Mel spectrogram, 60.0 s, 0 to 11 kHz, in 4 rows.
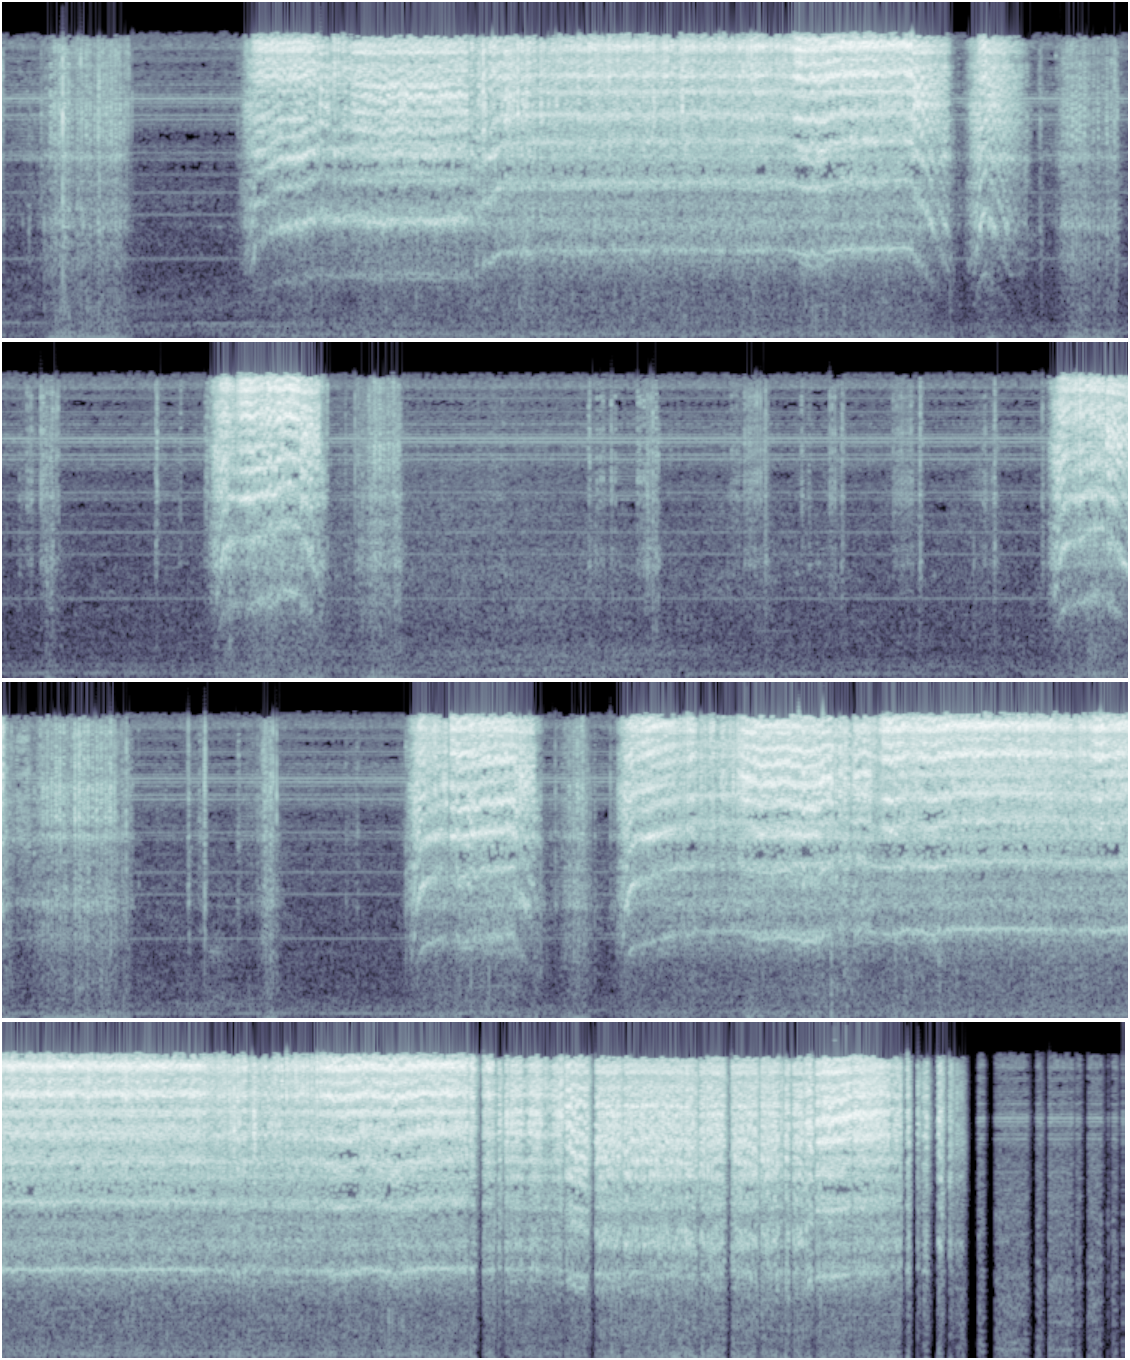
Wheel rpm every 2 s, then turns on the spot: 10, 30, 160, 200, 230, 220, 90, 10, 30, 90, 0, 0, 0, 0, 60, 40, 10, 30, 110, 160, 220, 230, 230, 230, 230, 220, 210, 190, 210, 20.
0-2 14-16 18-20 30-32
